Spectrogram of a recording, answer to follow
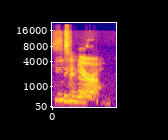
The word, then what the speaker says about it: Quinceañera: Quinceañera.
